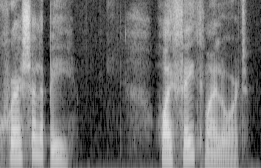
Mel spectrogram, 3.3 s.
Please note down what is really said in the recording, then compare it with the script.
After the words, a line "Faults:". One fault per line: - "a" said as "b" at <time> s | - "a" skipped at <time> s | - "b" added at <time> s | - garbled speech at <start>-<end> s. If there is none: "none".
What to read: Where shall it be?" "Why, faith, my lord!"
Where shall it be?" "Why, faith, my lord!"
Faults:
none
